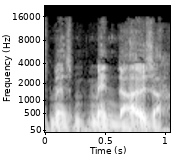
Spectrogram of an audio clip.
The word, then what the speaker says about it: Mendoza: It's Mendoza.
